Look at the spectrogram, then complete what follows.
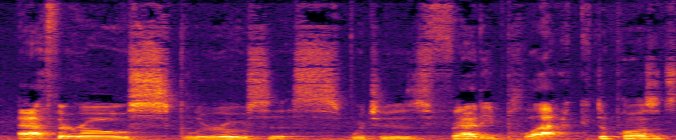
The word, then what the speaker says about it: atherosclerosis: Okay, so this word is pronounced atherosclerosis, which is fatty plaque deposits that eventually clog the arteries.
